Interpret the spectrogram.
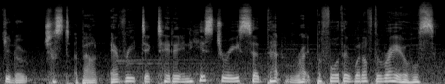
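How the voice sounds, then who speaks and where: A man playing an earnest, quirky scientist in a roleplay audio drama, soft-spoken, hesitant and argumentative as a thoughtful captive. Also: mid-range voice, fast talker, slight background noise, lightly acted. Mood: skeptical, reproachful.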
